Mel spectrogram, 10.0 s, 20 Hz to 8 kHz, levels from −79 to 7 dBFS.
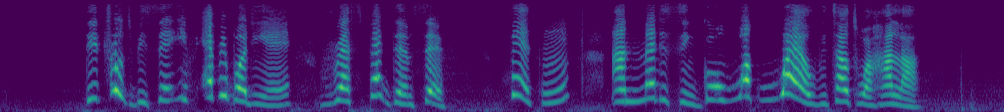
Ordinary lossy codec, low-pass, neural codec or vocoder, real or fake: none; 7.2 kHz; codec, 24 kHz, 0.9 kbps, DualCodec; fake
